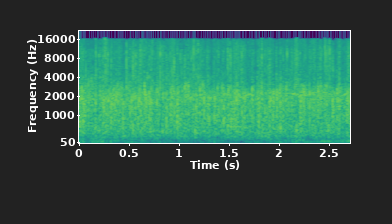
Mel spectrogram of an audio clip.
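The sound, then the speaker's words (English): A steady wash of audience applause on a show welcoming guests Tom Lennon, Steve Agee and Alia Shawkat, many hands clapping together at a constant, fairly loud level for the whole stretch with no voices standing out. “Way to milk the applause.”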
